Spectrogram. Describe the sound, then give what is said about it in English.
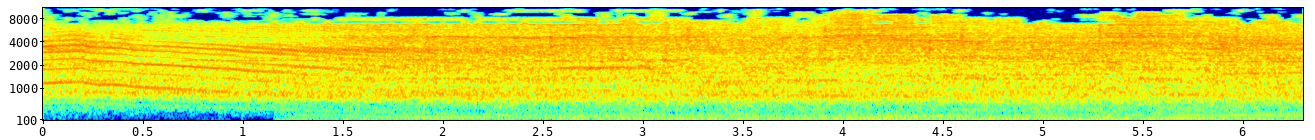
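A stadium crowd chants in a loud, sustained roar of many voices that swells shortly after the start and continues unbroken. “Play, lead, tet! I'm just repeating what the crowd said.”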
